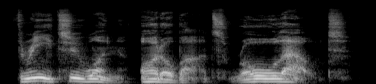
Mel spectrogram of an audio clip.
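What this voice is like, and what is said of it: Deep robot-hero character voice impression. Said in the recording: “my Optimus Prime impression”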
